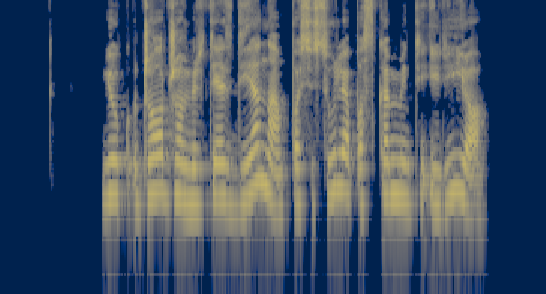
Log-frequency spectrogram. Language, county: Lithuanian, Utena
